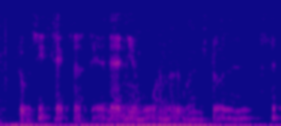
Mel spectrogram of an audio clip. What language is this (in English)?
Danish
